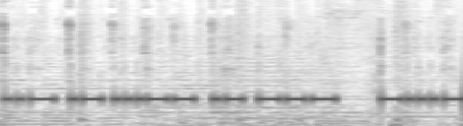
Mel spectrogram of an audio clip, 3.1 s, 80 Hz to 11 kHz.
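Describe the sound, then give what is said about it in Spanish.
A steady, mid-pitched tone keys on and off in quick bursts of short dots and longer dashes, tapping out Morse code over a faint crackly background, with no one speaking. “Buenos días Madrid, son las 17 minutos de la mañana del miércoles 27 de abril, que es el día de concienciación sobre el ruido, pero también el día mundial del código Morse.”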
